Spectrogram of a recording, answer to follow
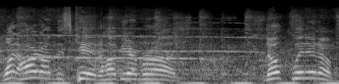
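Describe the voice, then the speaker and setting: A man with a very high, excited voice gives live boxing play-by-play. He projects loudly, often shouting, with crowd and music clearly behind him. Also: moderate pace. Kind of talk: live fight commentary. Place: live boxing event in Tijuana.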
